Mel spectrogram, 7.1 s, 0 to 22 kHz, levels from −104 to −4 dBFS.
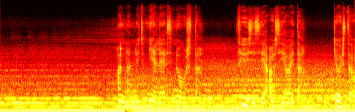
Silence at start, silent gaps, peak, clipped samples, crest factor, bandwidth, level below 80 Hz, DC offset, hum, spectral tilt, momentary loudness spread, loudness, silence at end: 0 s; none; -2 dBFS; under 0.1%; 14 dB; 11.5 kHz; -18 dBFS; under 0.1%; none; -7 dB/octave; 6 LU; -17 LUFS; 0 s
